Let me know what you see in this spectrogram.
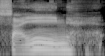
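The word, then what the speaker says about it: Saanen: the Sun and or the proper way to pronounce it is cyan uh I guess that's what I was told the sonen or cyan and the Nubian were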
